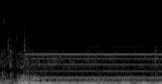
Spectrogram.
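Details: Turbo LS2 Camaro that was losing fuel pressure at wide-open throttle on wastegate: fuel pump number one gives a clean steady high whine at one pitch without surging or rattling; this pump is normal, the secondary pump is suspected failed.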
